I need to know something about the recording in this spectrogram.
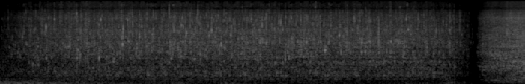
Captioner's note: running water sound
